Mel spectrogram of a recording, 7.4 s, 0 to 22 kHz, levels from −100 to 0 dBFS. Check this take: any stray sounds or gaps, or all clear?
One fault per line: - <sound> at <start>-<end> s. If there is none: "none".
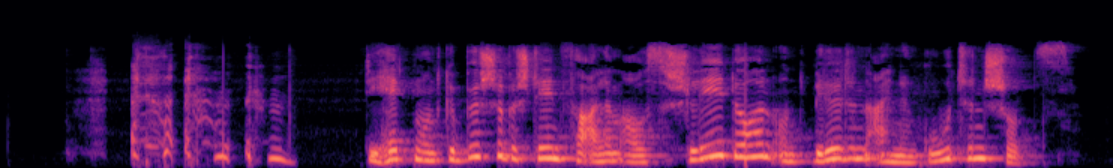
- cough at 0.9-2.0 s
